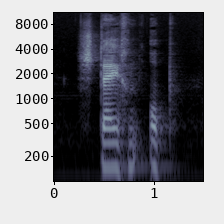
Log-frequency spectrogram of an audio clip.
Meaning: inflection of opstijgen: 1. plural present indicative 2. plural present subjunctive
- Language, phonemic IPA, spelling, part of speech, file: Dutch, /ˈstɛiɣə(n) ˈɔp/, stijgen op, verb, Nl-stijgen op.ogg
